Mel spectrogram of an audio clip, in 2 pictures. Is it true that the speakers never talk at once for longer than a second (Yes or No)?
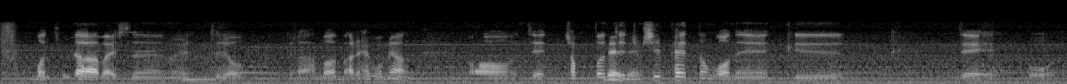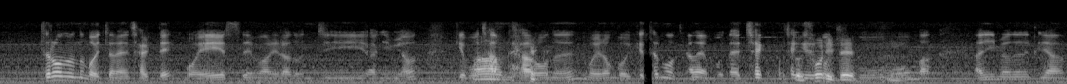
No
